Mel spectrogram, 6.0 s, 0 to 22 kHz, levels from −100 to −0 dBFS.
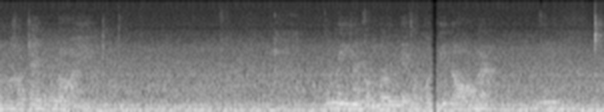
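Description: At about 4.31 to 4.38 s there's a short concealed packet loss: roughly 40 ms of the call arrived too late for the decoder, so the receiver bridged the gap by extending the preceding sound, then faded back into the real signal. You hear it as a quick smear.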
